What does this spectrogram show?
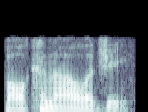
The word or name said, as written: volcanology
